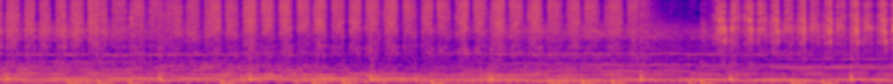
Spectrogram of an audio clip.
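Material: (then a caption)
Wood. A hand pushes a black-and-red rubber sanding block with sandpaper back and forth along the flat face of a solid, light wooden Telecaster guitar neck lying on carpet. Steady, rhythmic rasping scrapes with a bright, gritty edge repeat throughout, over a constant low tonal hum.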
